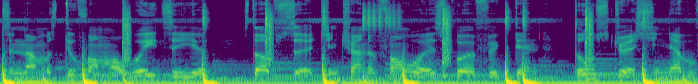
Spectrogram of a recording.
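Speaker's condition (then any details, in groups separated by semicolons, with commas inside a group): No condition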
